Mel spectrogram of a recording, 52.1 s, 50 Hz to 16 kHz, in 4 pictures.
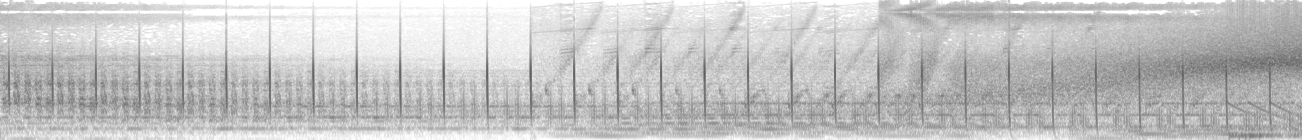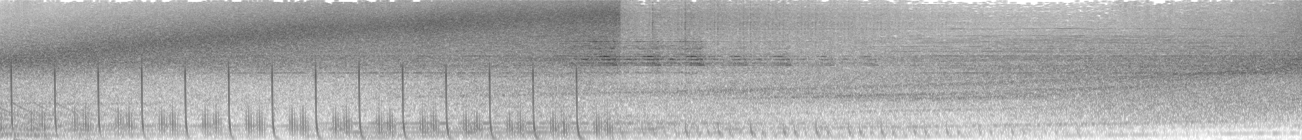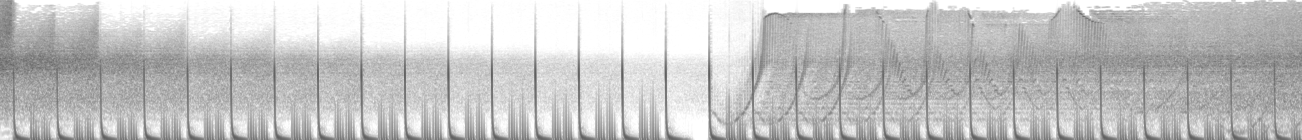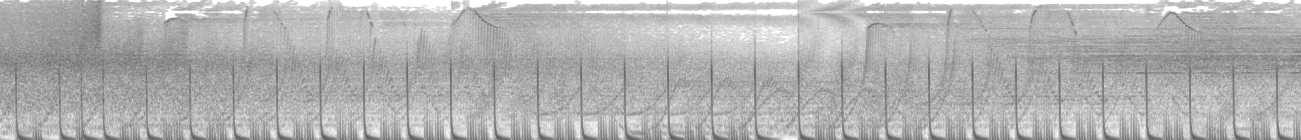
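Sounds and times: electronic kick drum: 0.0 - 19.2, 26.2 - 52.0
psytrance music: 0.0 - 52.0
swept-noise riser: 8.8 - 16.2.

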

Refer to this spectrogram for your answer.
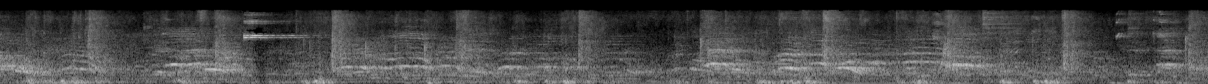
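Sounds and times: crowd voices: 0.0 - 12.0
sneaker squeaks: 1.4 - 3.2, 11.1 - 11.9.

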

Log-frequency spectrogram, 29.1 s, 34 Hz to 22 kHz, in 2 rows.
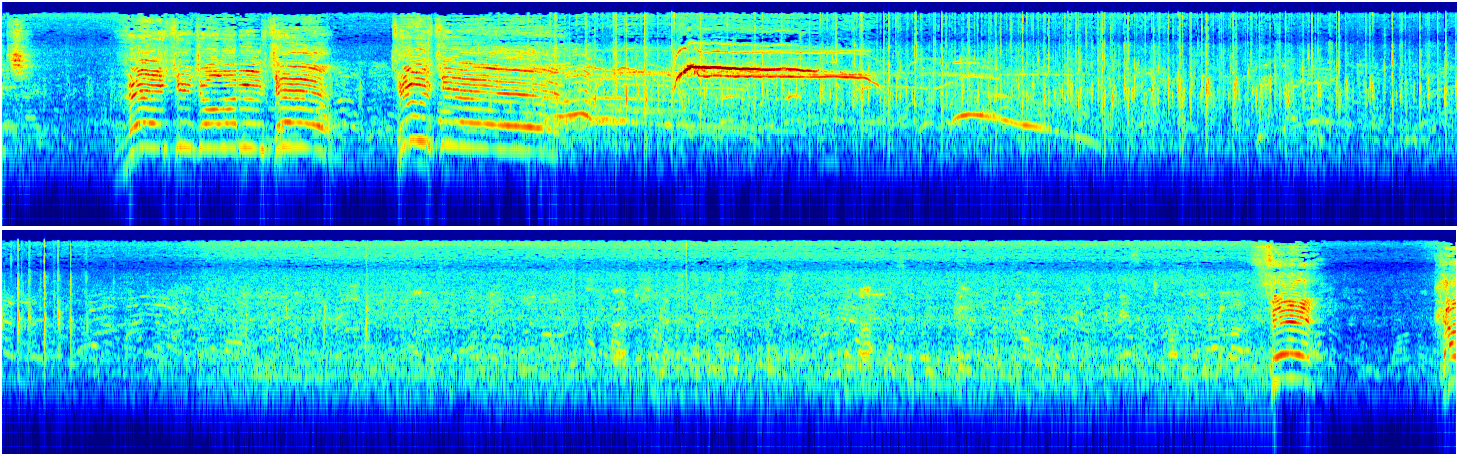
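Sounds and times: crowd chatter: 0.0 - 29.0
audience cheering: 4.4 - 18.2
fast applause: 5.0 - 18.9.

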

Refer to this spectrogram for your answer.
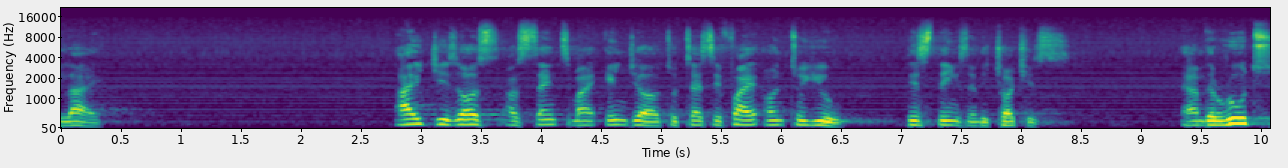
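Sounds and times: man speaking into a microphone: 0.0 - 0.4, 2.8 - 8.5, 9.3 - 10.0
faint electrical mains hum: 0.0 - 10.0.

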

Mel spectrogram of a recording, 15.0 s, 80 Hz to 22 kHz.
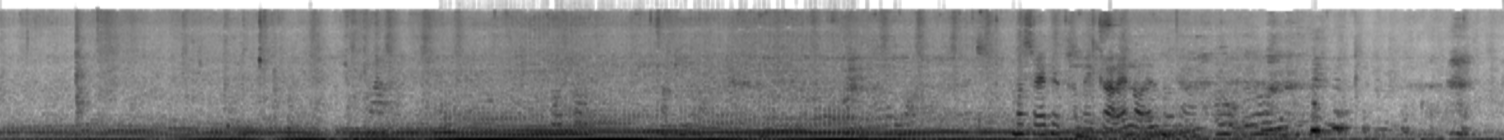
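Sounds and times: vehicle engine running: 0.0 - 15.0.

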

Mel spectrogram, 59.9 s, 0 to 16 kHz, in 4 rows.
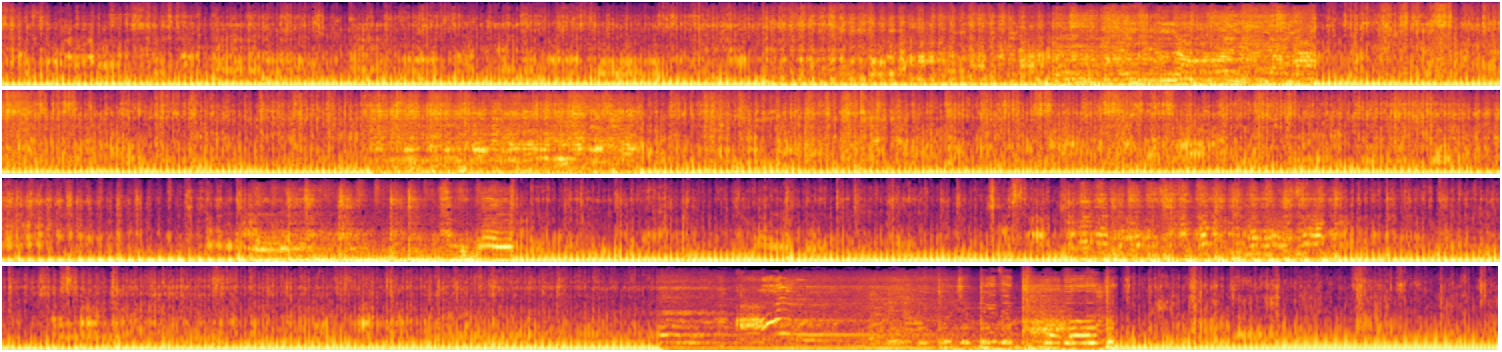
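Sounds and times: subwoofers playing deep bass music: 0.0 - 59.9.

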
